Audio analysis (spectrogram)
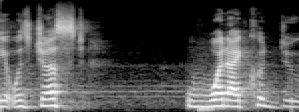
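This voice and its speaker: Her voice has a somewhat breathy quality. The speaker is a woman with a medium pitch. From Pakistan. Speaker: novelist. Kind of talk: panel discussion. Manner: halting.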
